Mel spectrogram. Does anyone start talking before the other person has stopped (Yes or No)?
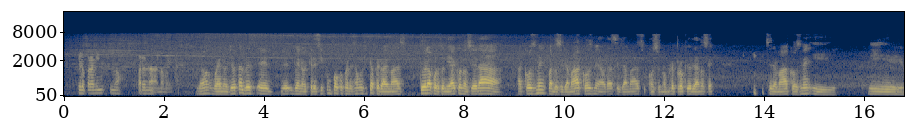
No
